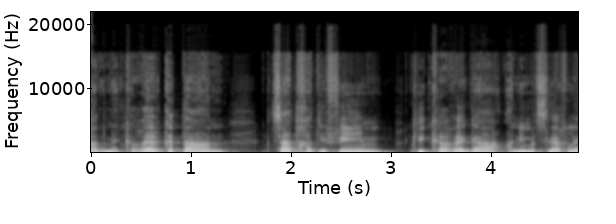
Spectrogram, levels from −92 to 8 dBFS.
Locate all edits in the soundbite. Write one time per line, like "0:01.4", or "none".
0:03.0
